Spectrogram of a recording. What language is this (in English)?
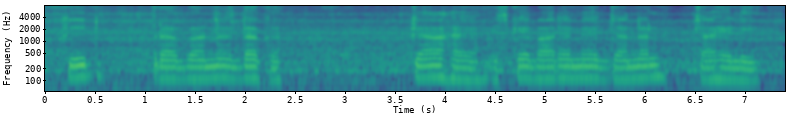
Magahi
